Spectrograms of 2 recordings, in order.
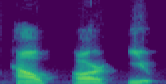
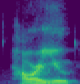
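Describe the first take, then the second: First: "How are you?" said slowly, each word apart; slow separate words. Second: "How are you?" run together fast into one sound; linked as one sound. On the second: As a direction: blur "How are you?" into a single chunk. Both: Shown as a demonstration. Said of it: "is one whole sound".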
